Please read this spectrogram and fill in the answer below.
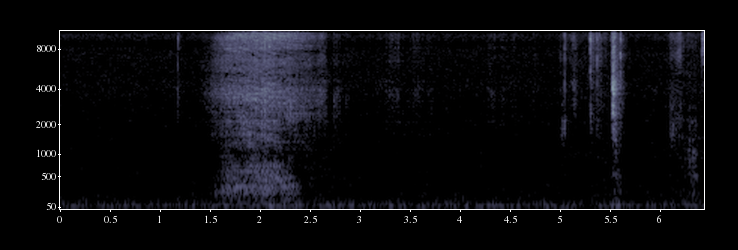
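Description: Near silence: room tone, with one faint soft sound lasting about a second, two seconds in, and a couple of faint ticks near the end.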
